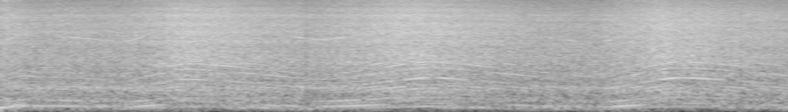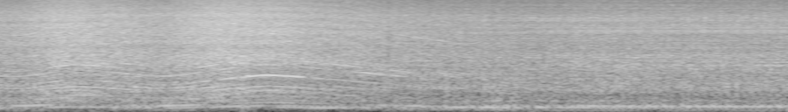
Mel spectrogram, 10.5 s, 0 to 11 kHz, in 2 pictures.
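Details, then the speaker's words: 1991 Chevy S10 Tahoe after a new starter and a cap-and-rotor change, running well for five days: repeated smooth throttle blips with revs rising and falling cleanly and no knocks or stumbles. The engine sounds healthy. "It runs great, so we're going to hook the camera up here and start this thing up, and that will be our closing video for this."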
